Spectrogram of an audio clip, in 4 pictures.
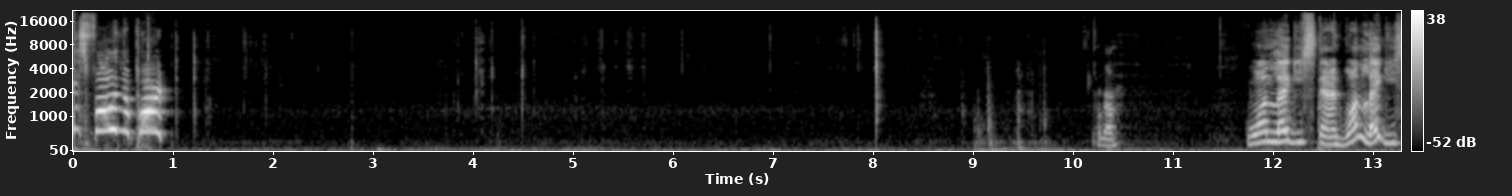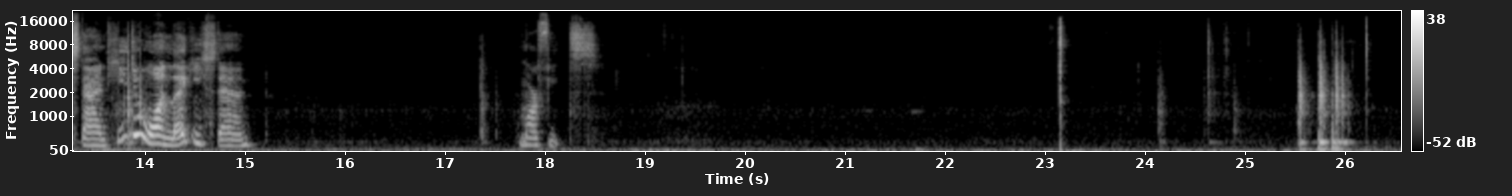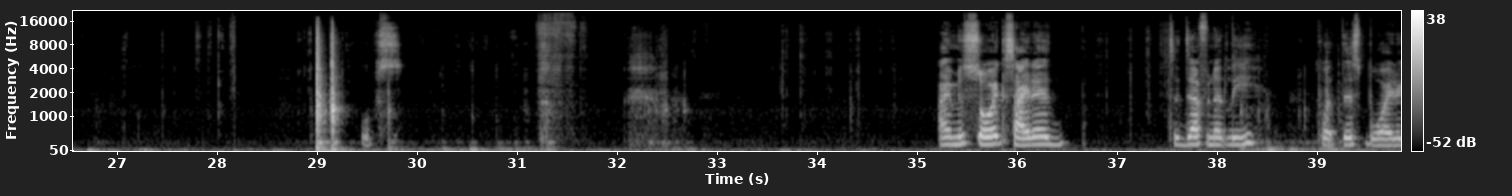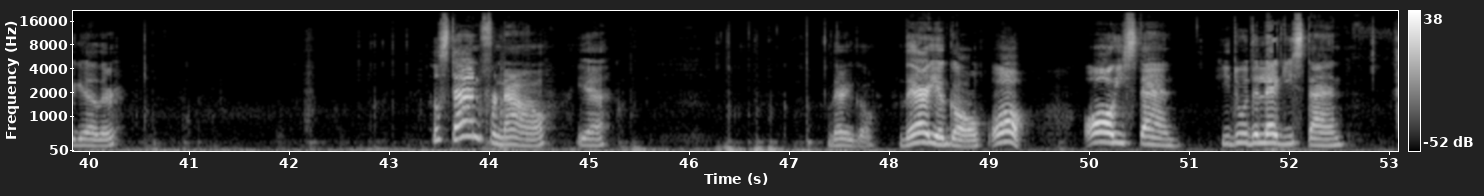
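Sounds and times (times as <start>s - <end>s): small parts clicking and tapping: 1.0s - 2.2s.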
